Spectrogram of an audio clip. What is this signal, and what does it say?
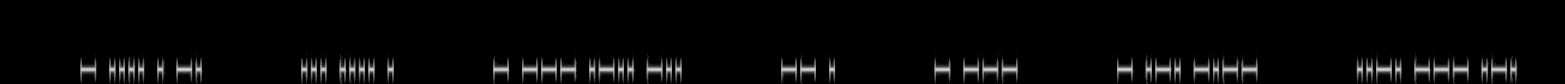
Morse code, heard as a keyed tone, about 25 wpm, 700 Hz. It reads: THEN SHE TOLD ME TO TRY FOR
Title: 3x Word-Spacing - Sentences from Top 400 Words - 25wpm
